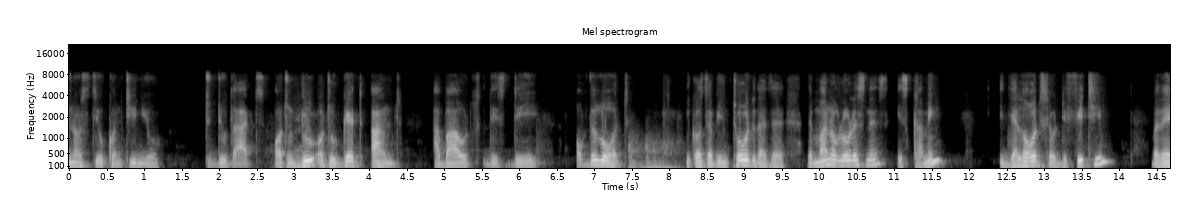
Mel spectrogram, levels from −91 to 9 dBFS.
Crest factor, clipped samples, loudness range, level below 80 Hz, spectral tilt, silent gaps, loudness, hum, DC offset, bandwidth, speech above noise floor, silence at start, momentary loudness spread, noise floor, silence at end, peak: 18 dB; under 0.1%; 4 LU; -44 dBFS; -8 dB/octave; none; -19 LUFS; none; under 0.1%; 8.6 kHz; 50 dB; 0 s; 17 LU; -68 dBFS; 0 s; -2 dBFS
